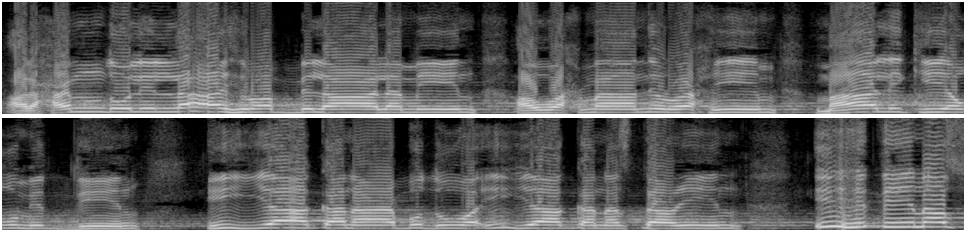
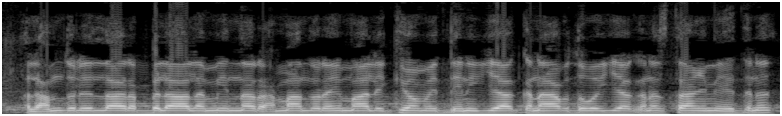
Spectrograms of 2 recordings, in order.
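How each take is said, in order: First: It is recited earnestly, in a pleading, prayerful manner. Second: It is read flatly, like reading from a book. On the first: It is a sincere supplication. The speaker calls it right. "दुआ के अंदाज में पढ़िए" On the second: It is not a real supplication. The speaker calls it wrong. "ऐसा नहीं ... ये तो ऐसा लग रहा है जैसे कोई किताब आप पढ़ रहे हैं"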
